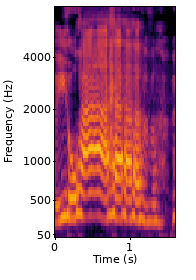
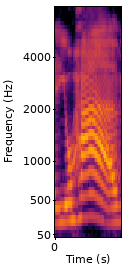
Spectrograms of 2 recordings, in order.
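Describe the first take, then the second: First: Laughing through the words; giggling while saying it. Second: Said in the usual way. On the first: Real, not acted.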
